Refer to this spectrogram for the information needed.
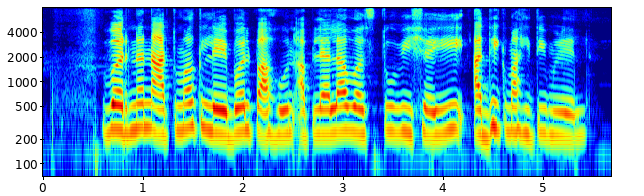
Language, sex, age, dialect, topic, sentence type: Marathi, female, 18-24, Standard Marathi, banking, statement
